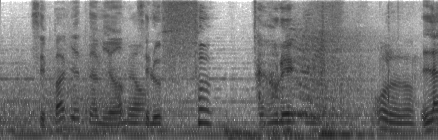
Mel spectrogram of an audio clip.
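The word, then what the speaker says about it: phở: Le ramen ramen, c'est japonais, c'est pas vietnamien, c'est le feu voulez. Oh là là ! La soupe feu.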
